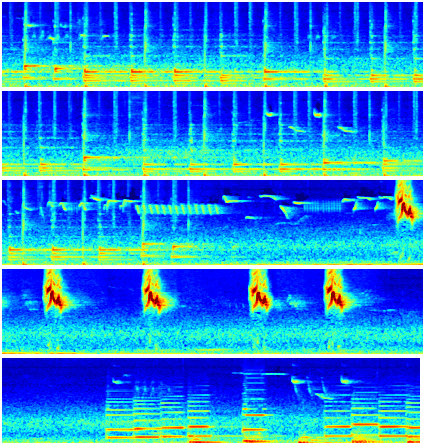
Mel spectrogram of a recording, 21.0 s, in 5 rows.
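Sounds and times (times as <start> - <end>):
other birds chirping: 0.0 - 5.2, 6.1 - 16.8
piano background music: 0.0 - 10.8, 17.9 - 21.0
bird calling: 8.5 - 14.5, 15.1 - 16.4.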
